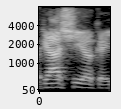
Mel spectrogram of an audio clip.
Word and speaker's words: Higashioka: Higashioka, I always added Higa- a syllable there. Higashioka, yes.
